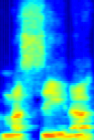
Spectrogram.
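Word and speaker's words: Masséna: Ma se no Dunque secondo me si pronuncia Massena con l'accento sulla e perché era diciamo Lui parlava anche l'italiano era italiano e però il francesi Come fanno sempre con i cognomi italiani che terminano con una vocale hanno la naturale tendenza a mettere l'accento sull'ultima lettera quindi quindi molto spesso sentite pronunciare ma probabilmente esattamente ma probabilmente l'addizione corretta è Massena Infatti io ho usato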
